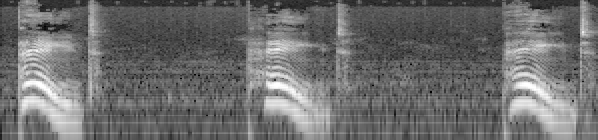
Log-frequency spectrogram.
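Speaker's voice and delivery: paid ending in a light d; final d. Shown as a demonstration. Teacher models paid with final d. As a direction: close paid with a soft d. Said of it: "Iremos pronunciar".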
